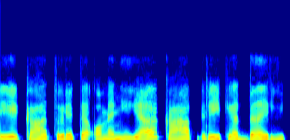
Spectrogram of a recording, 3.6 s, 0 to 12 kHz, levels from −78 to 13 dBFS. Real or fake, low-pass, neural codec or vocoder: fake; 7.2 kHz; codec, 16 kHz, 1 kbps, FreqCodec, larger model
